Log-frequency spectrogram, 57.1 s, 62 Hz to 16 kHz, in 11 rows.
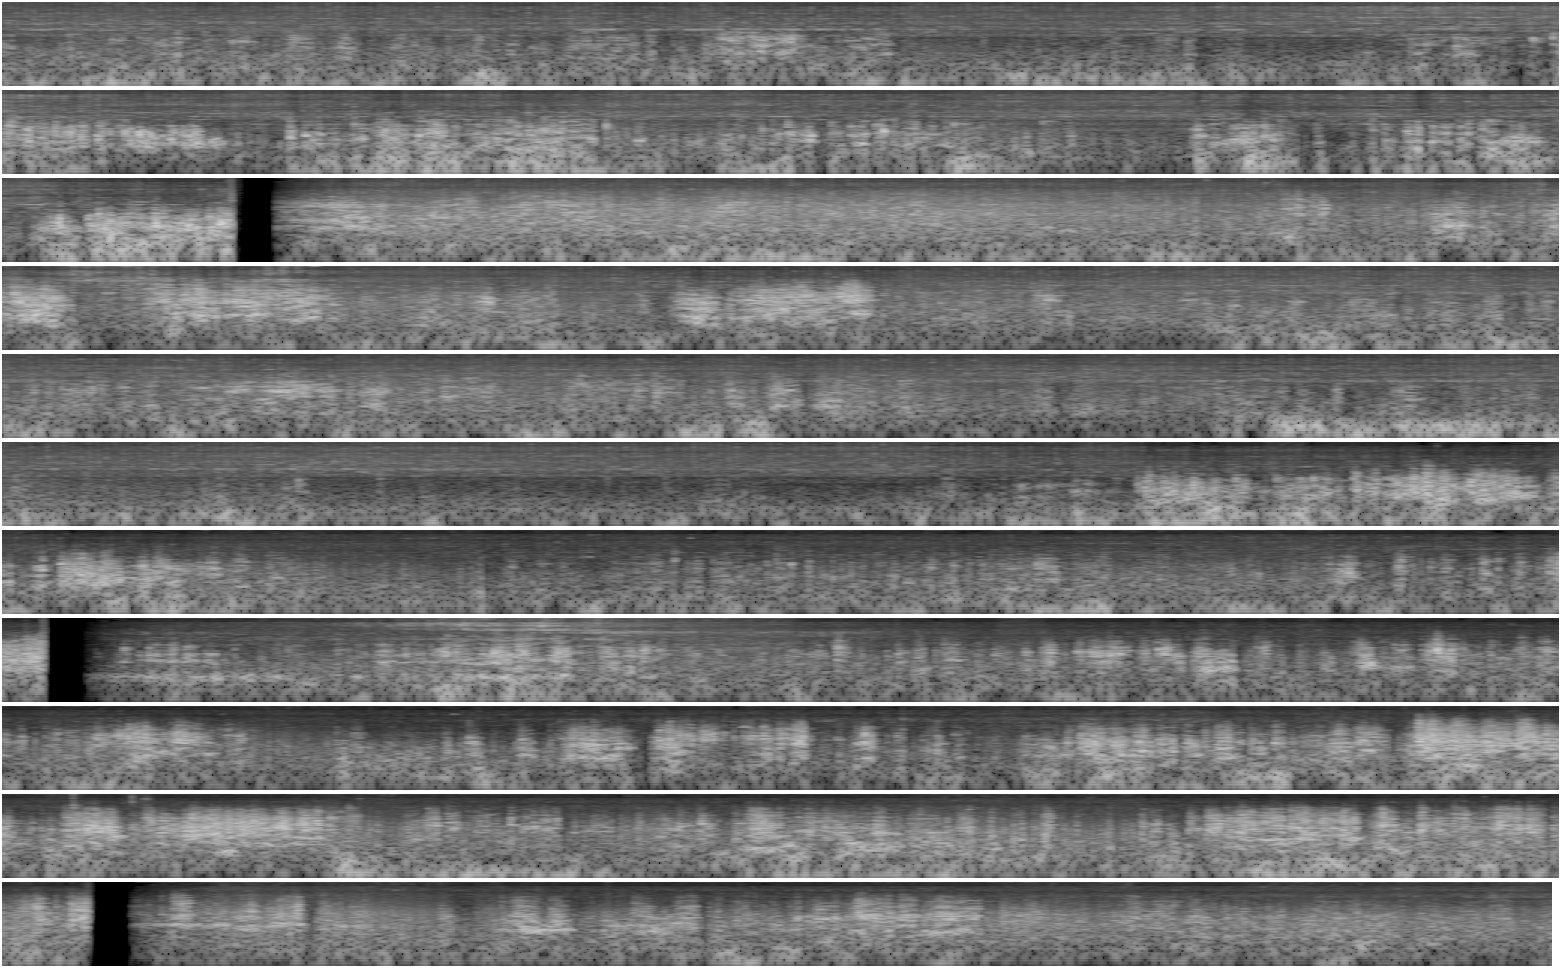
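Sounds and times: car engine: 0:00.0 - 0:41.8
tyres on wet road: 0:00.0 - 0:57.0.

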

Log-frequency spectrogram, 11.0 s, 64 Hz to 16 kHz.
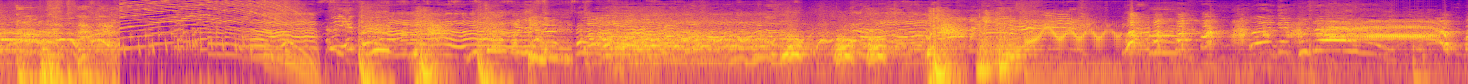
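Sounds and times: laughter: 0:04.3 - 0:11.0
cartoon boing sound effects: 0:07.0 - 0:08.8.

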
